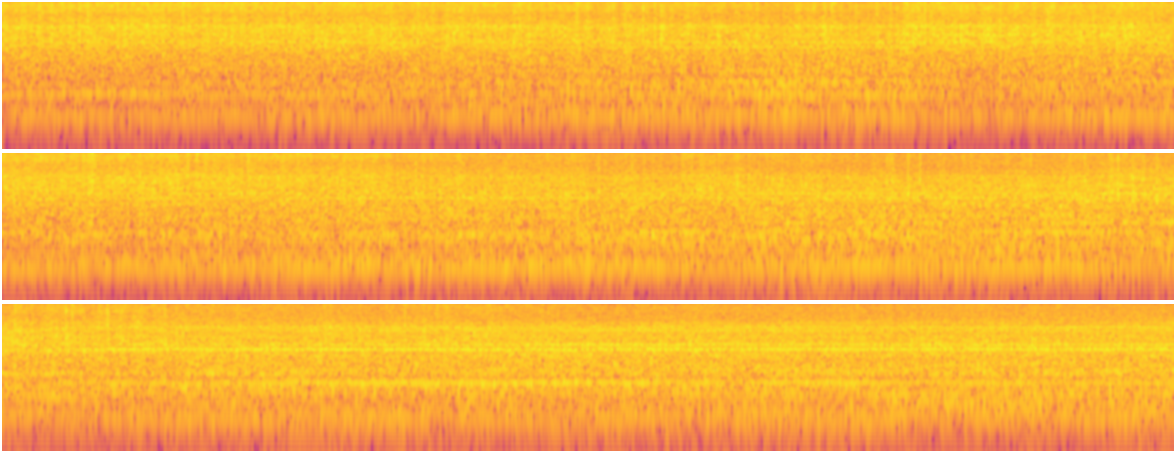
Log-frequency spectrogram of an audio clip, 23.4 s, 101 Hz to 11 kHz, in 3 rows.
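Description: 9FQ-360 hammer-mill corn grinder running on its electric motor while grinding corn: a loud, steady whirring noise with several steady whining tones on top, unchanging throughout.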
